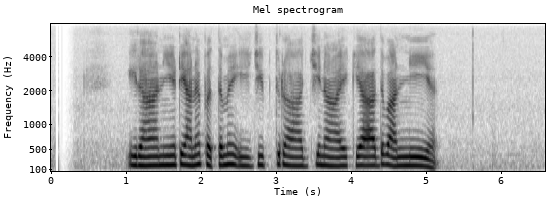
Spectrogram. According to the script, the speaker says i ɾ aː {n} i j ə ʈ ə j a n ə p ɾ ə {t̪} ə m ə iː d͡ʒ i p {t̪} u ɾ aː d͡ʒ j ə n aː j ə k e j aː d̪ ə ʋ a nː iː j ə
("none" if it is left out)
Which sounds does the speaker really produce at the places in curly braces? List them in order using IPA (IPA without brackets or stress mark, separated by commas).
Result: n, t̪, t̪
